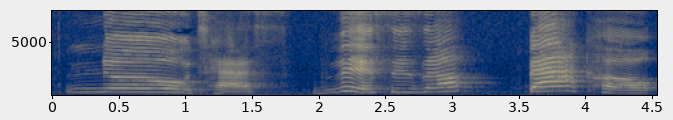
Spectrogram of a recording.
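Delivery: put-on a big kid proudly naming the machine; emphatic correction. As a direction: announce the backhoe with gusto. Character corrects Tess.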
